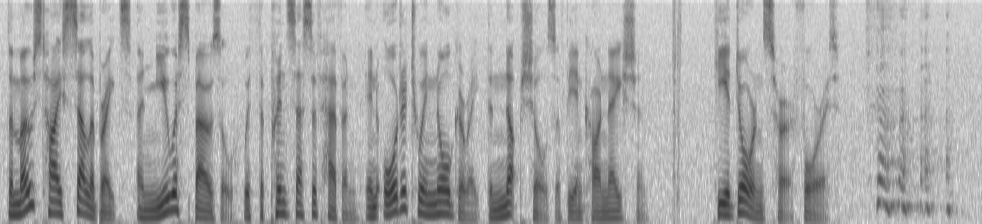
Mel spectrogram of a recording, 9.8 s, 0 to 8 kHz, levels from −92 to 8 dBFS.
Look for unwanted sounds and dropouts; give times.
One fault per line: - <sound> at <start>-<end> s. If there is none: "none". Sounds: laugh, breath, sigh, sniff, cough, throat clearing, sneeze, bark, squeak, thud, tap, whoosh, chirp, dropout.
- chirp at 6.7-6.8 s
- laugh at 8.6-9.7 s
